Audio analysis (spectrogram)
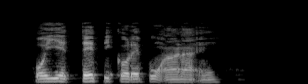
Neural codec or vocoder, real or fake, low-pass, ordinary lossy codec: codec, 16 kHz, 16 kbps, FreqCodec, larger model; fake; 7.2 kHz; AAC, 32 kbps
